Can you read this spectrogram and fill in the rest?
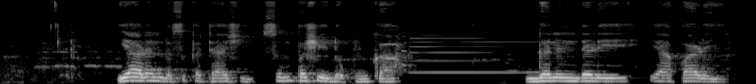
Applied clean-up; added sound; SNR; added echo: classical method spectral subtraction.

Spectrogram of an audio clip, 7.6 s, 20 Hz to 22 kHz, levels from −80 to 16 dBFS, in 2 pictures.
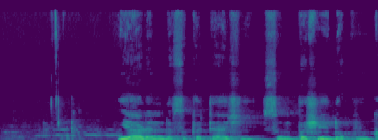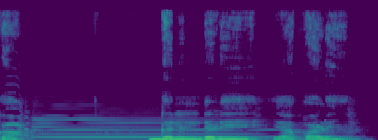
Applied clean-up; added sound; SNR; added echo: none; Wind instrument, woodwind instrument; 17 dB; none.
